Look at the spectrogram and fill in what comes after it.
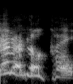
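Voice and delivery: very high, very loud, shrill and snappy. Showing the voice used while protesting: loud snappy Pearl voice. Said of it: "with my loud, Pearl, snappy voice".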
